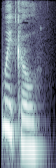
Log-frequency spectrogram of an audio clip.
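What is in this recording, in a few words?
"wiggle", British English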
